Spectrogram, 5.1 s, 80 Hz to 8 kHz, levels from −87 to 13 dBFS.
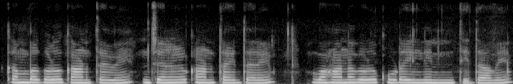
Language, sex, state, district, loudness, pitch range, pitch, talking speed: Kannada, female, Karnataka, Bidar, -14 LUFS, 250-265 Hz, 260 Hz, 105 wpm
